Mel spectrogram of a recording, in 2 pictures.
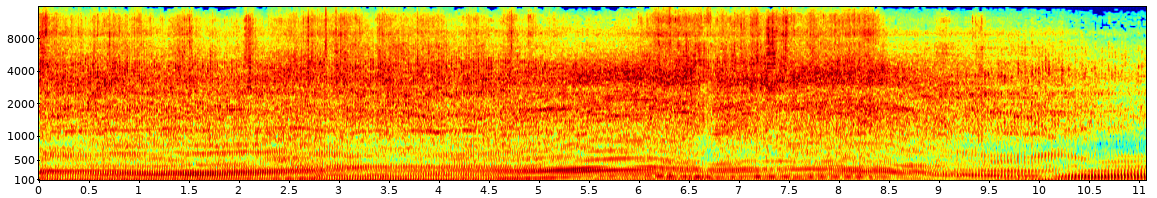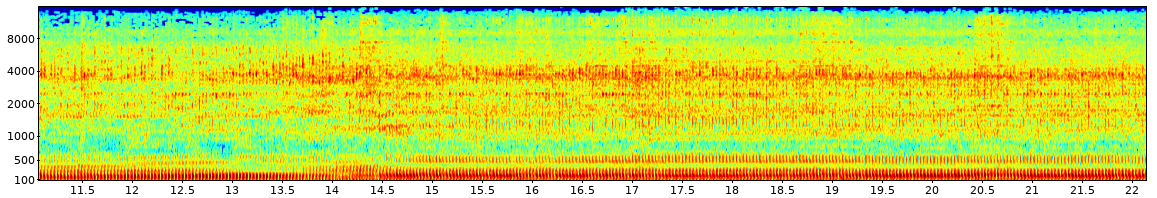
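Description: Trimmer line whips through grass and weeds.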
